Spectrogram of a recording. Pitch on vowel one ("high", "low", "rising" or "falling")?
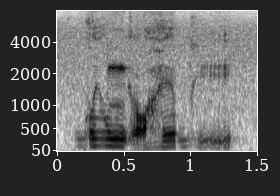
high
